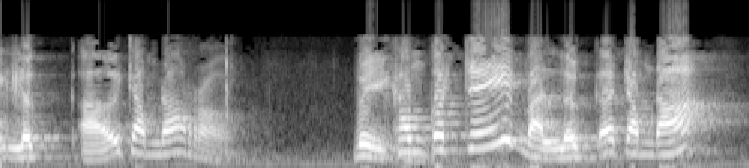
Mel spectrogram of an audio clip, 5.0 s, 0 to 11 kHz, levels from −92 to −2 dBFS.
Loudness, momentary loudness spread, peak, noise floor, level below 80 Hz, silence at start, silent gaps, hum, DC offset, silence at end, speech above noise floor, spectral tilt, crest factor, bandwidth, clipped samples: -9 LUFS; 11 LU; 0 dBFS; -44 dBFS; -42 dBFS; 0 s; none; none; under 0.1%; 0.2 s; 35 dB; -5.5 dB/octave; 10 dB; 11 kHz; 0.7%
